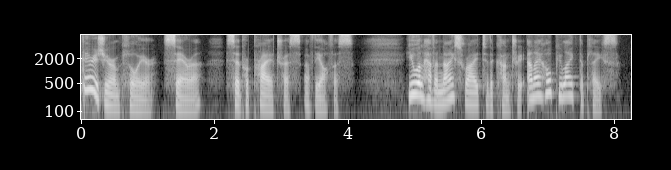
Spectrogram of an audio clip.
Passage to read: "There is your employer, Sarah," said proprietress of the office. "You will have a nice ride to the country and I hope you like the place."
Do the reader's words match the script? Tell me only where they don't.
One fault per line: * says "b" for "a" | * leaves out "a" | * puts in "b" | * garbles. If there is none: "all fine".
all fine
